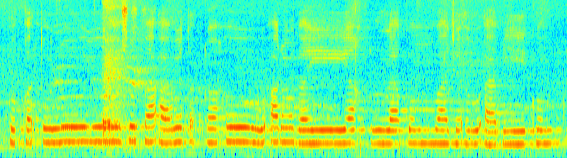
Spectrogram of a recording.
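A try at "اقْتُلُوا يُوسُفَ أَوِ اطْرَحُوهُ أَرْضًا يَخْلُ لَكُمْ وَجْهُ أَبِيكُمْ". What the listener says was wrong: Belum. Uqtulu awalannya. Uqtulu Yusufa. Turunkan.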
